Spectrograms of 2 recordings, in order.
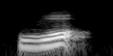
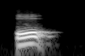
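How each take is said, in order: First: It starts with a w sound before o. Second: It is a plain o vowel with no w. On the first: "can also be pronounced as wo" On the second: "or o"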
